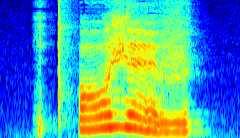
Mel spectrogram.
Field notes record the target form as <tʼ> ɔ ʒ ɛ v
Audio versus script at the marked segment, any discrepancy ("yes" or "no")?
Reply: no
